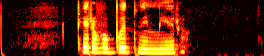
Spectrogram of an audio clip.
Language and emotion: Russian, neutral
